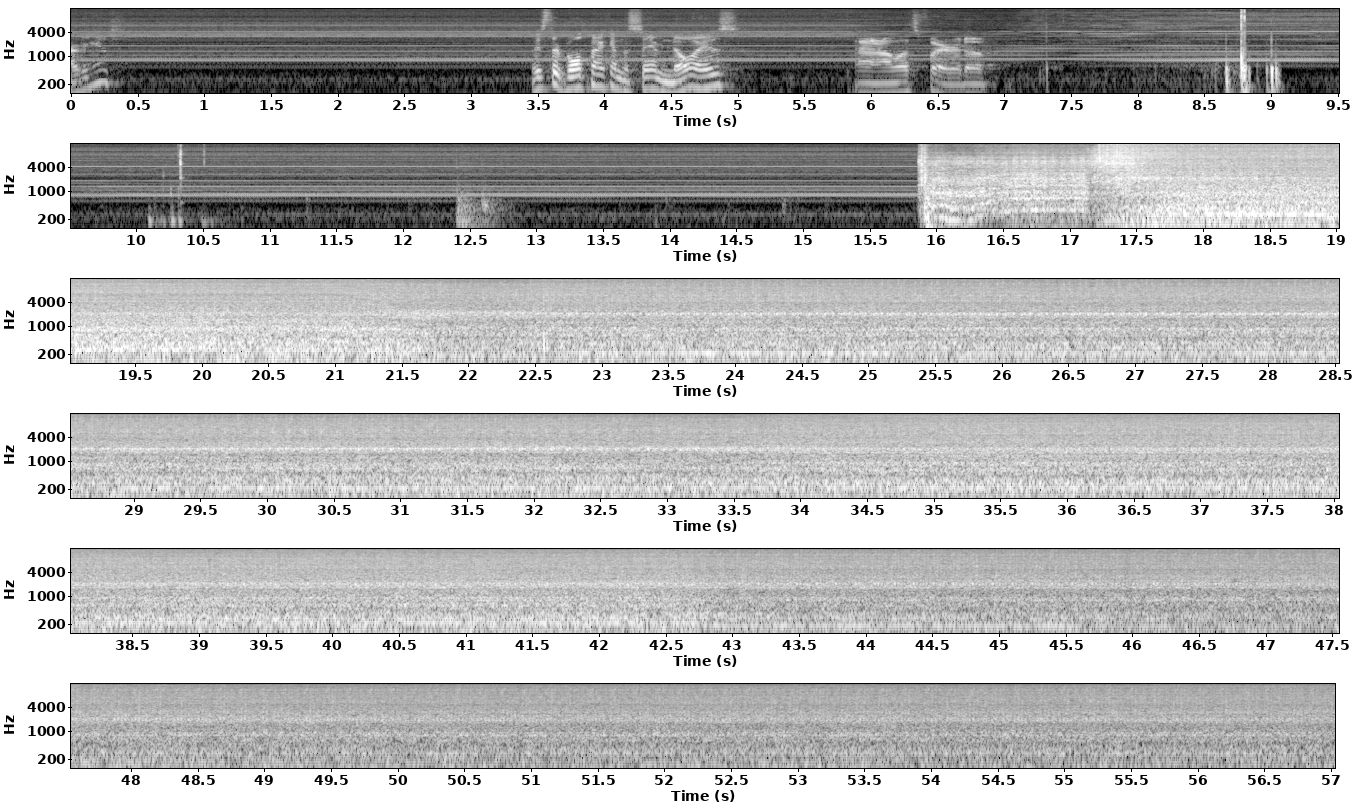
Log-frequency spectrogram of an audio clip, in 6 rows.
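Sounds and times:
car engine starting and idling: 15.8s - 57.0s.

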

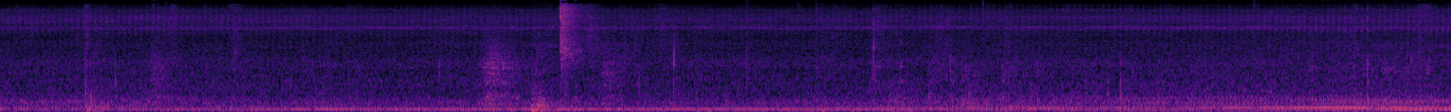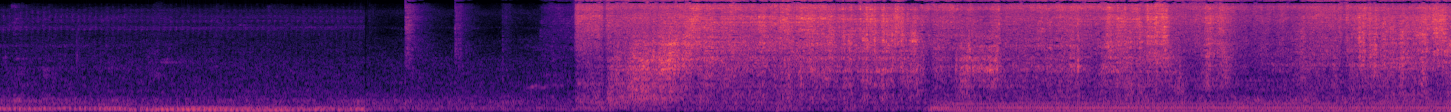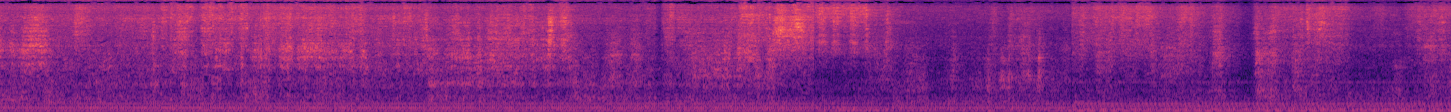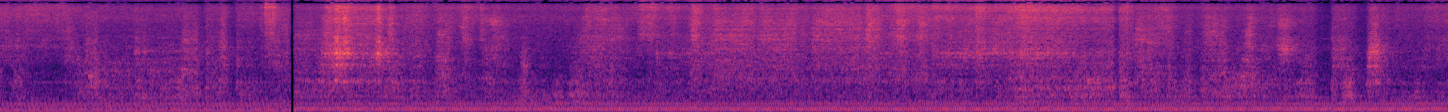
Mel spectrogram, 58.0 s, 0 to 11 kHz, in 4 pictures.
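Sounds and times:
air compressor motor hum: 0.0s - 19.2s, 20.1s - 58.0s
compressed air hissing: 20.0s - 58.0s.

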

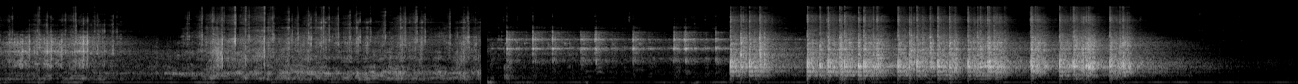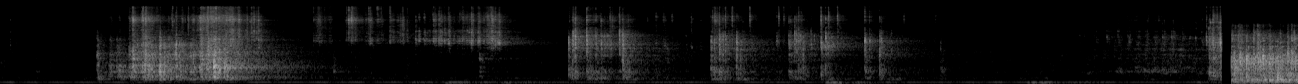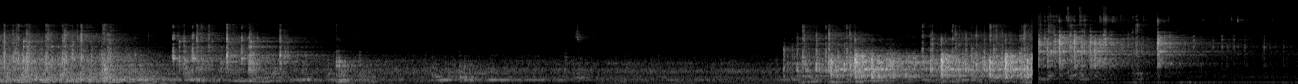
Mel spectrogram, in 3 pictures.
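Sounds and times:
marbles rolling on wooden spiral: 0.0s - 11.9s, 30.4s - 38.8s
marbles clattering down wooden tracks: 0.0s - 12.1s, 14.0s - 18.0s, 24.5s - 29.5s, 33.7s - 38.9s.

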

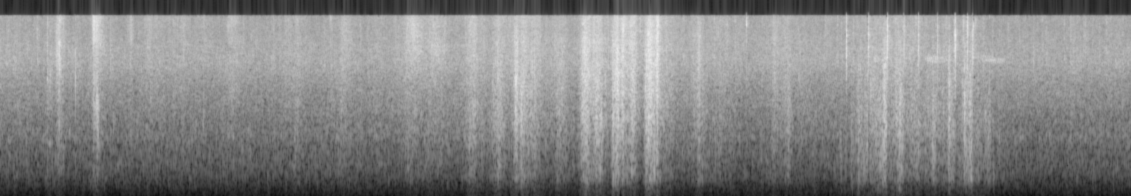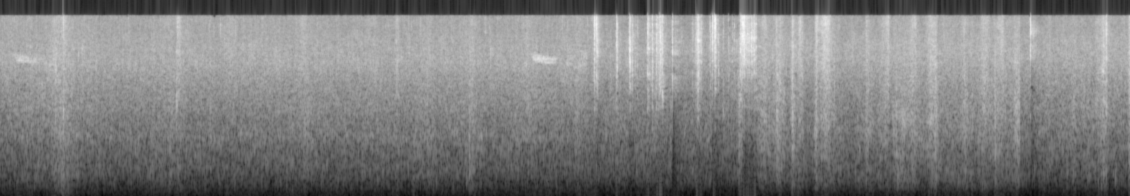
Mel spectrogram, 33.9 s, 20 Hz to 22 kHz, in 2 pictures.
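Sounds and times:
steady background hiss: 0.0s - 33.9s
tent fabric rustling: 6.0s - 15.1s, 26.2s - 33.9s.

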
